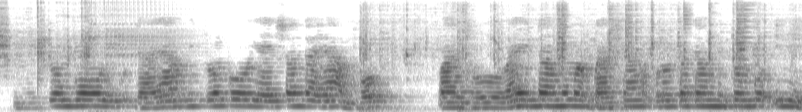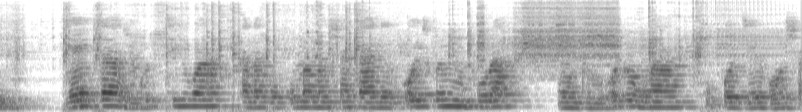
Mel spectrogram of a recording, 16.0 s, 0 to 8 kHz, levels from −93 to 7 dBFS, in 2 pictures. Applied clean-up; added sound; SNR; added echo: none; Screech; 16 dB; reverberation time 0.6 s.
